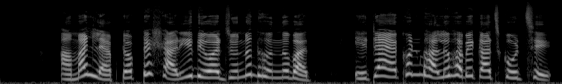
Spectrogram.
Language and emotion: Bengali, happy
